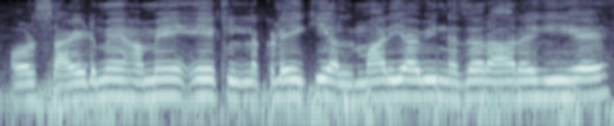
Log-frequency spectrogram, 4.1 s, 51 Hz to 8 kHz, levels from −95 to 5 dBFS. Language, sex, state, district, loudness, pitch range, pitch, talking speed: Hindi, male, Madhya Pradesh, Dhar, -12 LUFS, 150-165 Hz, 160 Hz, 190 wpm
